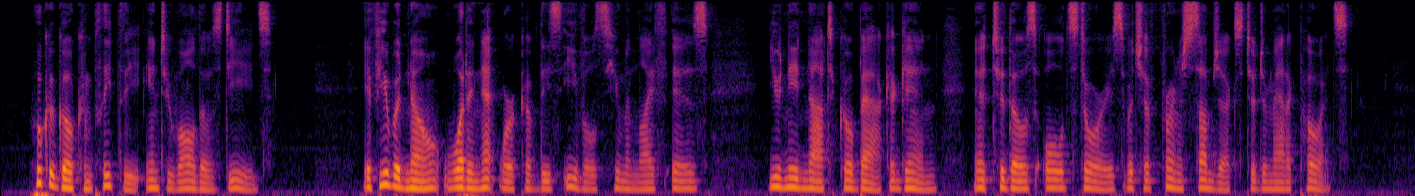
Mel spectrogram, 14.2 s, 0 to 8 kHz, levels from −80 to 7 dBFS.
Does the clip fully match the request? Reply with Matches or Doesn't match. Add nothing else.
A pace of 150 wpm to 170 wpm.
Matches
